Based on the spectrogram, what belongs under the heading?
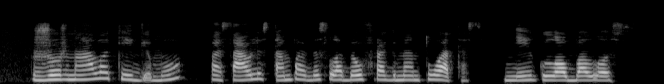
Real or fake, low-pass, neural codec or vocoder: real; 7.2 kHz; none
